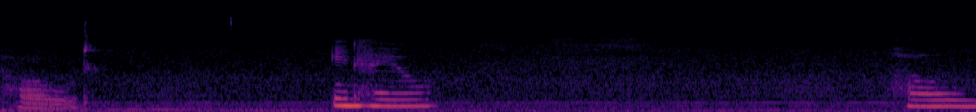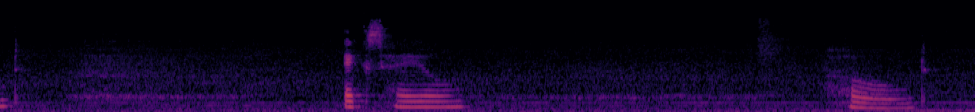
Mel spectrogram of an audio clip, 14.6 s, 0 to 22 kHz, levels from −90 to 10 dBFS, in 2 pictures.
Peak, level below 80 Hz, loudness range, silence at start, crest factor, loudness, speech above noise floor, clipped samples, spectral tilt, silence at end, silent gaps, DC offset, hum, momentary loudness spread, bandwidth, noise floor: -28 dBFS; -72 dBFS; 11 LU; 0 s; 24 dB; -47 LUFS; 21 dB; under 0.1%; -5.5 dB/octave; 0 s; none; under 0.1%; none; 21 LU; 5.8 kHz; -67 dBFS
